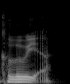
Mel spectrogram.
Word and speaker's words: Kaluuya: Kaluuya. That's how I would pronounce it. Kaluuya. But I mean, K-L-U-U-Y-A.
